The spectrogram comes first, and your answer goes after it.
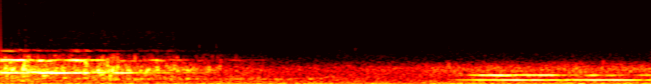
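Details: Two whale calls: a higher, wavering harmonic tone that fades out, then after a pause of underwater hiss a lower, steady moan rises in and is held to the end.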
